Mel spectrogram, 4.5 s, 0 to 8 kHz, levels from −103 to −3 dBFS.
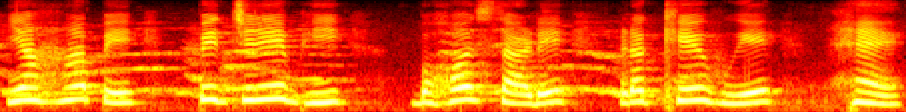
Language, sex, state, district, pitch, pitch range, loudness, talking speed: Hindi, female, Bihar, West Champaran, 290 Hz, 270-330 Hz, -13 LUFS, 120 wpm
